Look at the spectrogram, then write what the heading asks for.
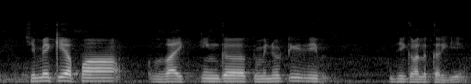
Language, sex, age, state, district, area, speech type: Punjabi, male, 30-45, Punjab, Mansa, urban, spontaneous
